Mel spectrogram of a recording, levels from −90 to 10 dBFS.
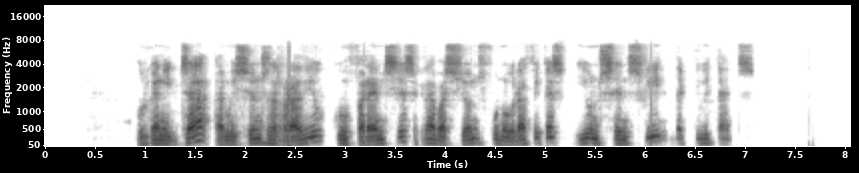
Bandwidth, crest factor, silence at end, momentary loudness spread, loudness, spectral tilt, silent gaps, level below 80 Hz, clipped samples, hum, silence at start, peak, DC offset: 7.6 kHz; 20 dB; 1 s; 13 LU; -22 LUFS; -5.5 dB/octave; 5.20-5.25 s; -58 dBFS; under 0.1%; none; 0.9 s; -4 dBFS; under 0.1%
